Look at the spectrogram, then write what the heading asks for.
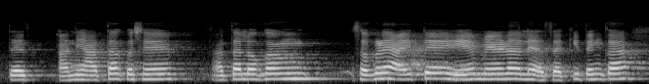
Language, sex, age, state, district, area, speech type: Goan Konkani, female, 30-45, Goa, Pernem, rural, spontaneous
